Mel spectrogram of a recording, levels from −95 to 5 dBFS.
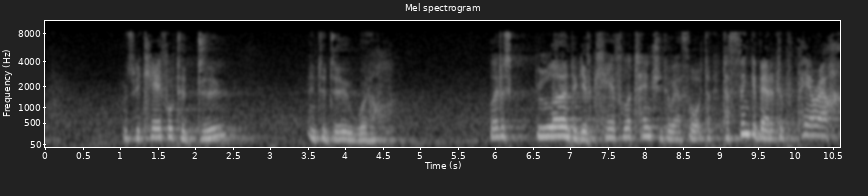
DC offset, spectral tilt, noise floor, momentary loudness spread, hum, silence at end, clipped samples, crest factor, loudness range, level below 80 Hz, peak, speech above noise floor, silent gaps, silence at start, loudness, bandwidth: under 0.1%; -6 dB/octave; -60 dBFS; 14 LU; none; 0 s; under 0.1%; 18 dB; 7 LU; -68 dBFS; -16 dBFS; 27 dB; none; 0.1 s; -34 LUFS; 8.8 kHz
